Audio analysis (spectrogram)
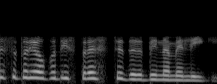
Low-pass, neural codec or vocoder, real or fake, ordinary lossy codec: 3.6 kHz; codec, 16 kHz, 0.2 kbps, FocalCodec; fake; AAC, 32 kbps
